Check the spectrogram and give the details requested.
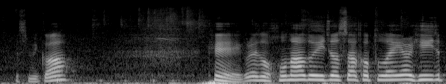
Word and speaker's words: Ronaldo: 그래서 이 R은 동네에 따라서 스페인어에서는 H 같은 발음을 냅니다. 됐습니까? 오케이. 그래서 호날두 is a soccer player.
